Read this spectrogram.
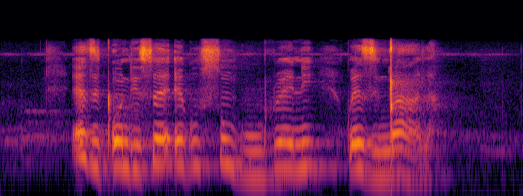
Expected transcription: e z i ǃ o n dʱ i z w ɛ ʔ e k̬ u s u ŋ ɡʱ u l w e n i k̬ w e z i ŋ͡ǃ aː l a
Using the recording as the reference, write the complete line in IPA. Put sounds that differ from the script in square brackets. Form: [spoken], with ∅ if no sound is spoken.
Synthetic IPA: e z i ǃ o n dʱ i [s] w ɛ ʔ e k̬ u s u ŋ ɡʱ u l w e n i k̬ w e z i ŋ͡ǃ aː l a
